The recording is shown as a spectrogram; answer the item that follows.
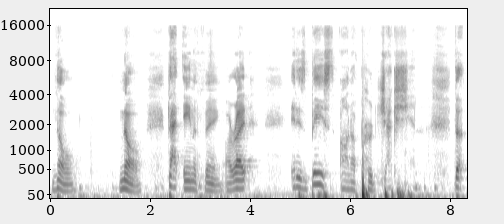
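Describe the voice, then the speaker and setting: A man's voice: medium pitch, expressive, extremely slow, long pauses, a little mellow, voice pushed down. A man putting on an indignant, taunting wrestler, delivering a science lecture as a theatrical, confrontational wrestling promo. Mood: challenging. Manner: theatrical, emphatic, confrontational, with slangy rhetorical questions. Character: indignant, taunting male wrestler cutting a promo against flat earthers. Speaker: geography teacher.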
